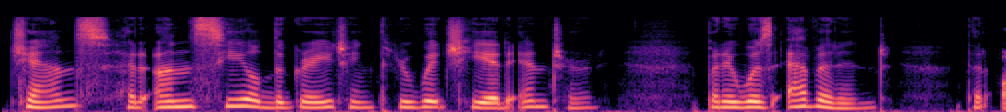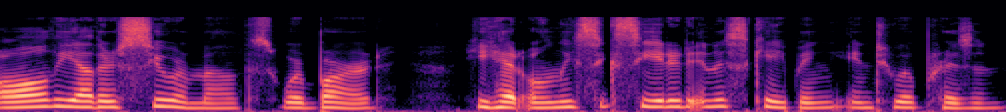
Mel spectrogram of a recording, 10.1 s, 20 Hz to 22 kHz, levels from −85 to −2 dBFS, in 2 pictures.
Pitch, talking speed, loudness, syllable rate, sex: 195 Hz, 185 wpm, -19 LUFS, 5.8 syllables/s, female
